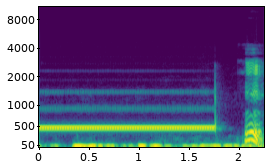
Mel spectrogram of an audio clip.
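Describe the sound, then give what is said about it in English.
A steady telephone tone drones continuously for nearly two seconds as a call is placed to a New York Newsday writer, then cuts off abruptly, followed by a brief burst of a voice; the call was forwarded to an automatic voice message system. “Hopefully he gets to his phone and we'll be able to talk to him about this game.”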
